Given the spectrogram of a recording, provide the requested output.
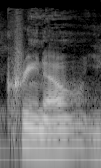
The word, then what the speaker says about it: krino: Well, the word in Greek, it's krino. You couldn't be in a sermon without hearing something in Greek. So let's try it, saying it together.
